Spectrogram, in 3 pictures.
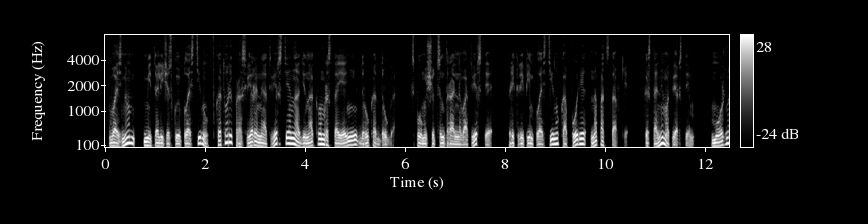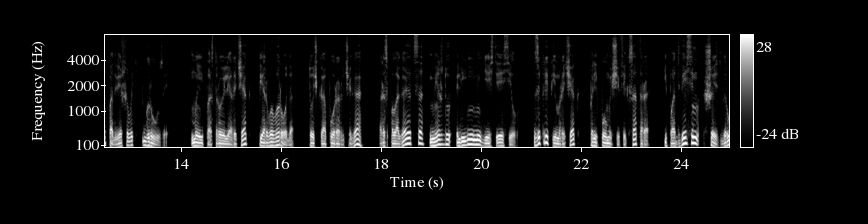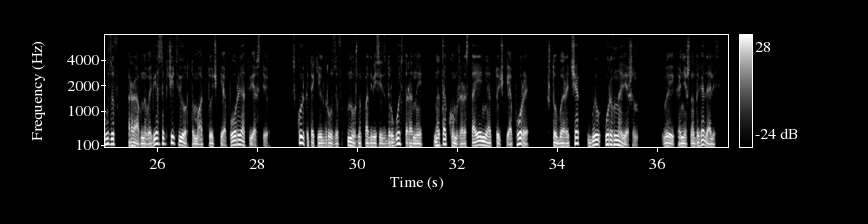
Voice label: russian male

